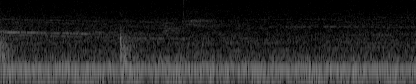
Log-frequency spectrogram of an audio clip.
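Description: Quiet room tone: a steady low electrical or ventilation hum under faint hiss, with one soft click about a second in.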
